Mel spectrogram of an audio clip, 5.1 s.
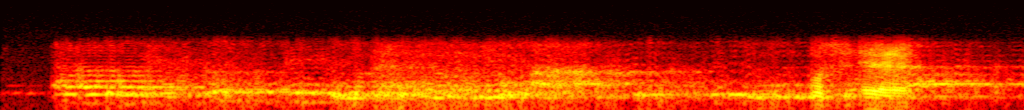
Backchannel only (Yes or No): Yes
